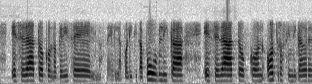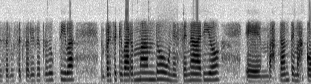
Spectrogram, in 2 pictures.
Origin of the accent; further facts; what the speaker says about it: Argentina; la verdad que nosotros como argentinos nos tiene que interesar mirar al interior de cada una de las provincias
